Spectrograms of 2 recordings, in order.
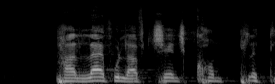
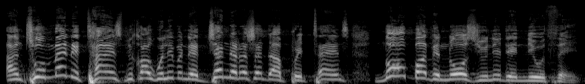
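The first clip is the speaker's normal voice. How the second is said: loud, higher preaching; 10 semitones higher, 10 dB louder than usual. Acted. Pastor preaching to the congregation, loud and high. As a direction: keep the fire going.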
